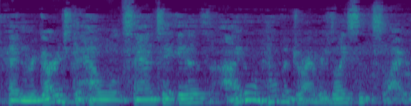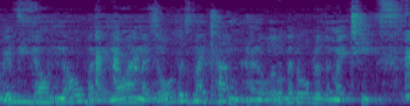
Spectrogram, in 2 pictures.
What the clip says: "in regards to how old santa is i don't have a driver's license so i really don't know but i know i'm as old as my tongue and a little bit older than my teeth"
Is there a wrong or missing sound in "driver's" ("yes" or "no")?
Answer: no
